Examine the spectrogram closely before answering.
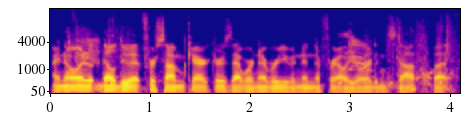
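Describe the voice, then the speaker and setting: A man's voice: deep voice, flat delivery, fast talker, noisy background. A man giving casual reaction commentary as a gamer, thinking aloud in an informal way. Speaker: gamer reacting to game character skins.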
